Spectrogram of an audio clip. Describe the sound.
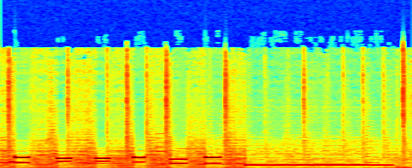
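Traditional landline telephone sounds: six short two-pitch keypad beeps in a steady rhythm, then one long unbroken steady tone, all over a rhythmic music bed.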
